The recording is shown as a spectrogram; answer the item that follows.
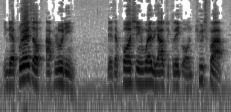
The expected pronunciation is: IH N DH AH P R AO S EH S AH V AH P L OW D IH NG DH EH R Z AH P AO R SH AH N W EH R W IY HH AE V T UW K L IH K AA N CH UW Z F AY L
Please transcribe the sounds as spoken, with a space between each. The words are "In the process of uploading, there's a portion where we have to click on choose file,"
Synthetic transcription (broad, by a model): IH N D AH P R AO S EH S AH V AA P L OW D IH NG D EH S AH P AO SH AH N W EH W IY HH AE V T UW K L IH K AA N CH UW S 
